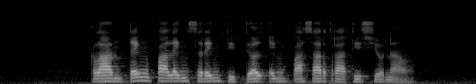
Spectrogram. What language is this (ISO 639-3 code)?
jav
